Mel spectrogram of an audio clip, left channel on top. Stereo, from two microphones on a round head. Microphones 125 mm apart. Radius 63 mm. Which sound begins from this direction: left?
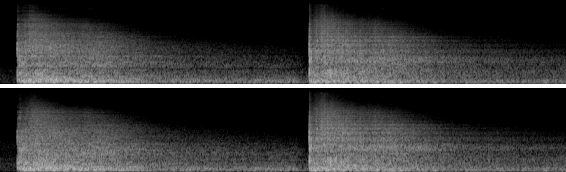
An explosion, at 0.2 s.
